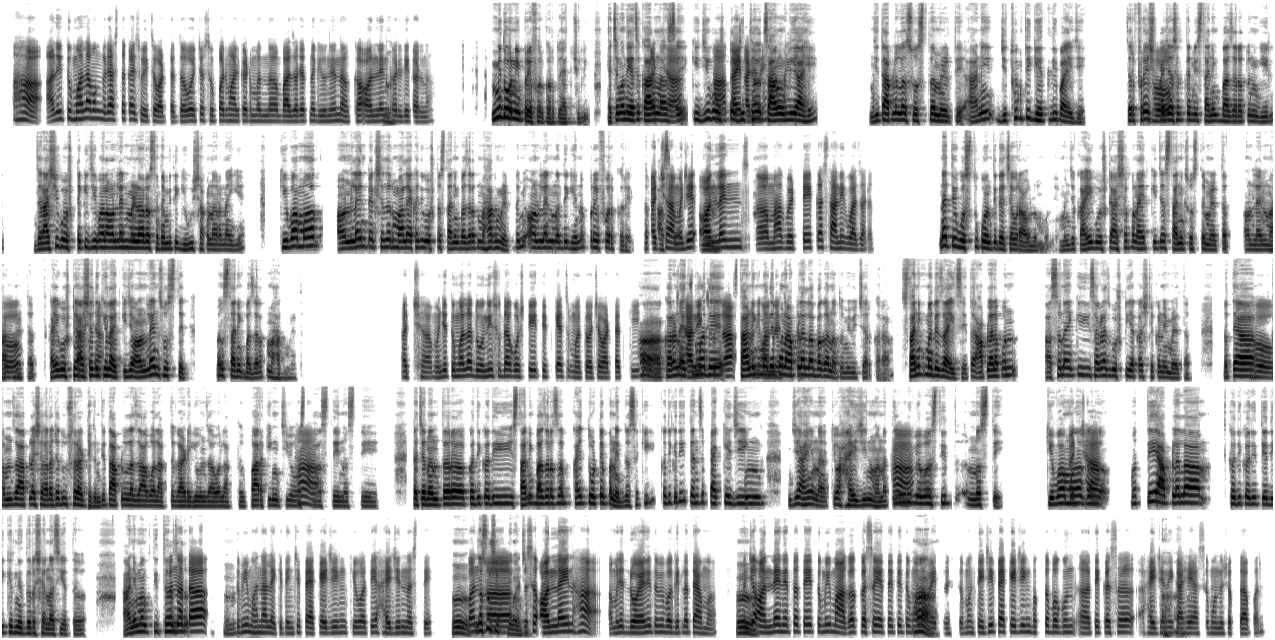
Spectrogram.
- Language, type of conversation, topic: Marathi, podcast, स्थानिक बाजारातून खरेदी करणे तुम्हाला अधिक चांगले का वाटते?
- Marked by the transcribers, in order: in English: "सुपरमार्केटमधनं"; tapping; other background noise; in English: "पॅकेजिंग"; in English: "हायजीन"; other noise; in English: "पॅकेजिंग"; in English: "हायजीन"; in English: "पॅकेजिंग"; in English: "हायजेनिक"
